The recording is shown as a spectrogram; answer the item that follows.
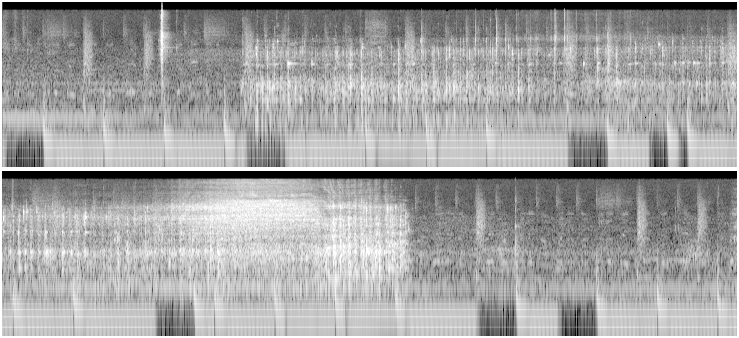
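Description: Water bubbling through a glass beaker bong's showerhead downstem as smoke is drawn through it. It starts about two seconds in, grows louder near the end, and stops suddenly about eleven seconds in.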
